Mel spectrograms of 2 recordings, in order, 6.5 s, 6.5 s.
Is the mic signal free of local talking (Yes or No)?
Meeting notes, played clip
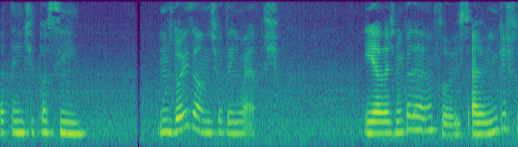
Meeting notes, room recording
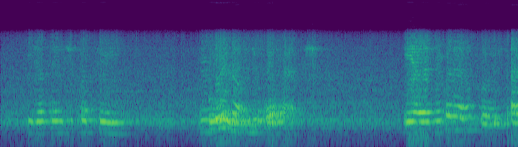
No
